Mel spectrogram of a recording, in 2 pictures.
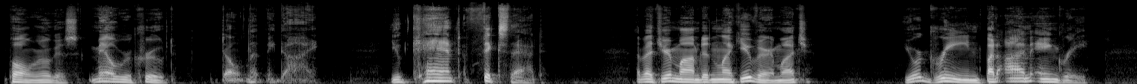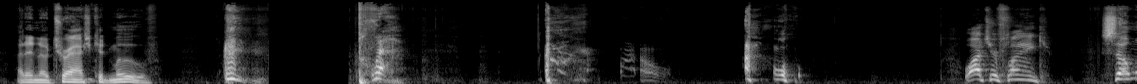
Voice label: Recruit Male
